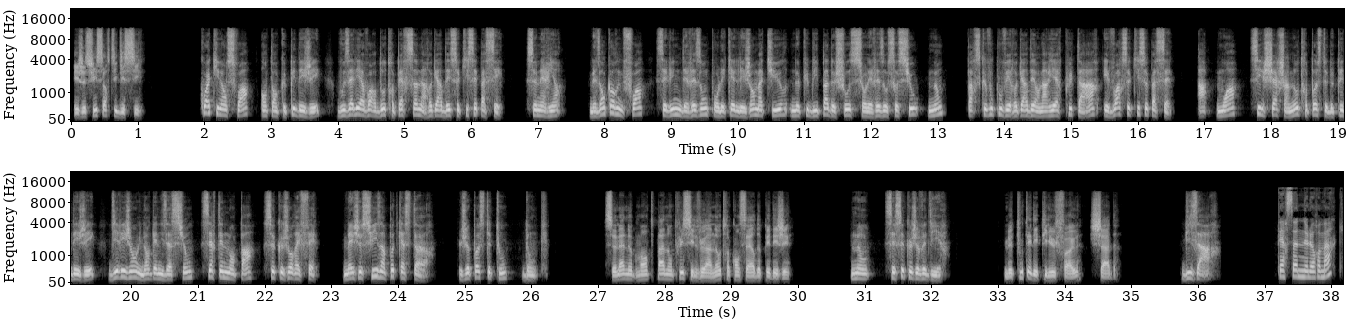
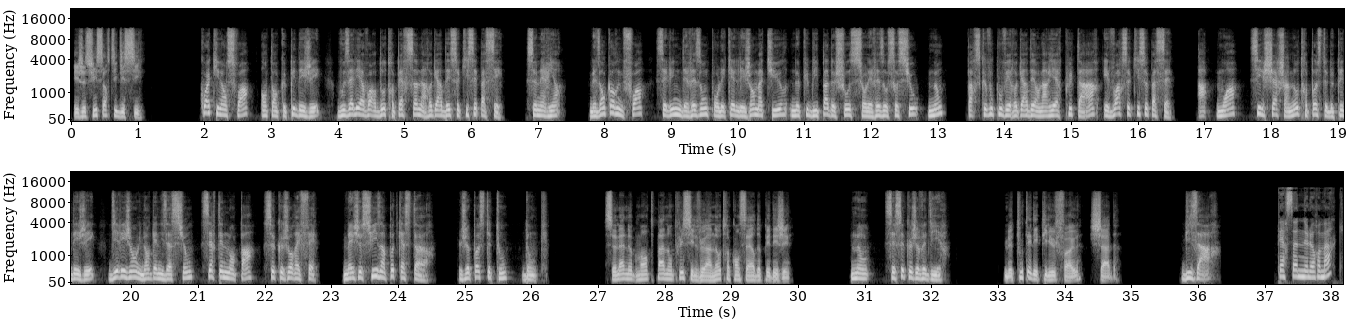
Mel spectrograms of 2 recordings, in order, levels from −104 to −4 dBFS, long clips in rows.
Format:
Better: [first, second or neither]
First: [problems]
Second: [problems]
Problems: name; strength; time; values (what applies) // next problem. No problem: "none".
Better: second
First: thin; very slightly; fading below 250 Hz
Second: none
